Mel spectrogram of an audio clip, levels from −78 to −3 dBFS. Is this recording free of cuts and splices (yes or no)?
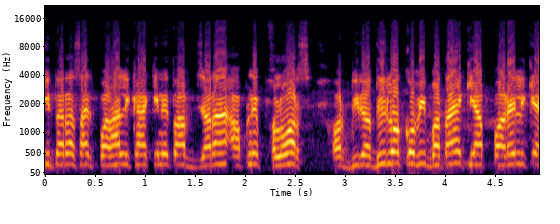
yes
